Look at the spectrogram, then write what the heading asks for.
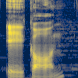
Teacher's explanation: the Classical Attic pronunciation of epsilon iota is e, a long, high, mid, front vowel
